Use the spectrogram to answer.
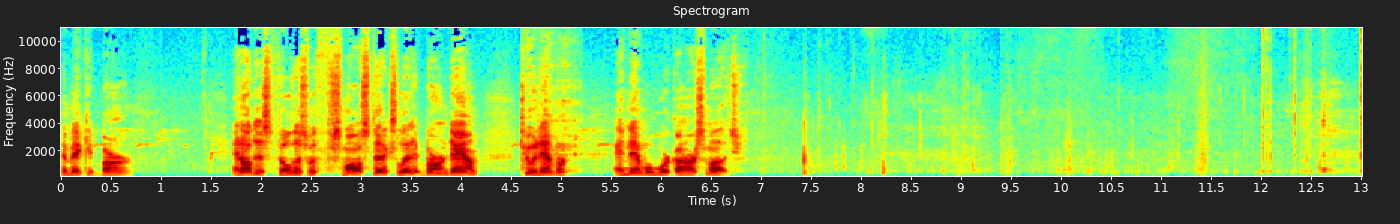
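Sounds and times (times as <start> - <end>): fire crackling: 0.0 - 13.0.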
